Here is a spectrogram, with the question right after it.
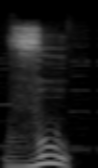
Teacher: onde o O tem som de U e o S não se fala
